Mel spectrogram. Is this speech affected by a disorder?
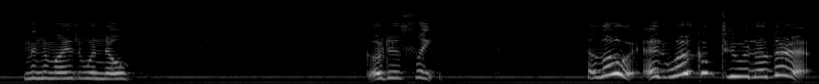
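Yes: quadriplegic cerebral palsy.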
